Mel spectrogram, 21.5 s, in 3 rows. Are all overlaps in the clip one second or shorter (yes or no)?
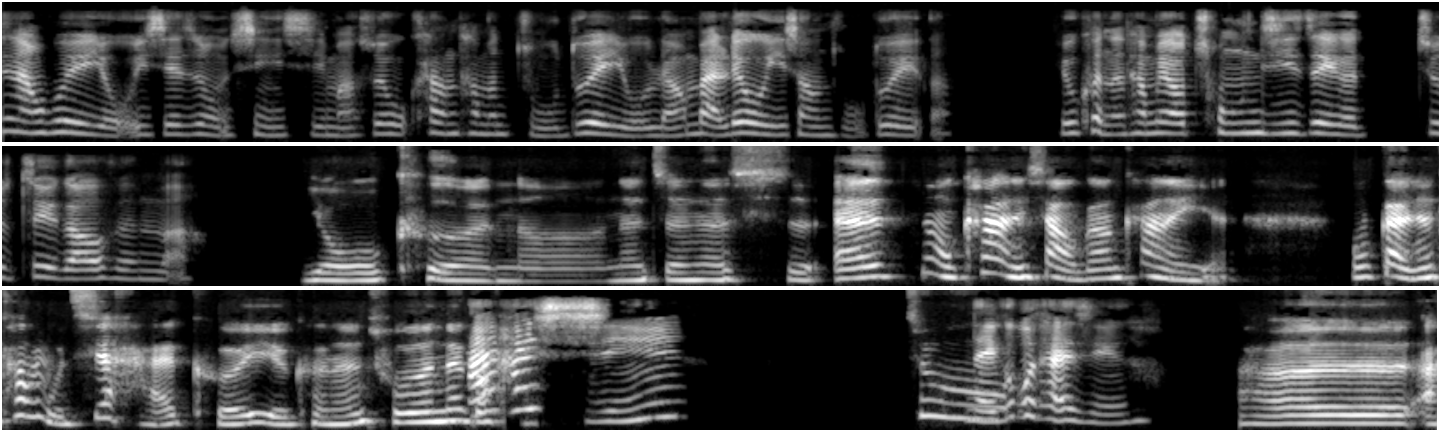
yes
